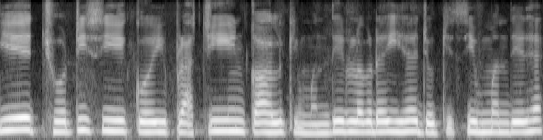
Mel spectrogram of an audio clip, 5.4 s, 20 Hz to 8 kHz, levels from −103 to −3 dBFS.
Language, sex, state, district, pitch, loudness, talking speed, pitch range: Hindi, female, Bihar, Begusarai, 215 Hz, -13 LUFS, 155 wpm, 205-225 Hz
